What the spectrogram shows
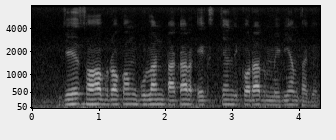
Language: Bangla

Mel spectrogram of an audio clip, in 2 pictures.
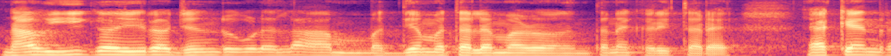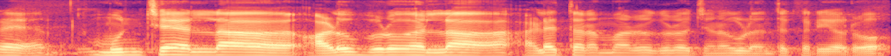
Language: Kannada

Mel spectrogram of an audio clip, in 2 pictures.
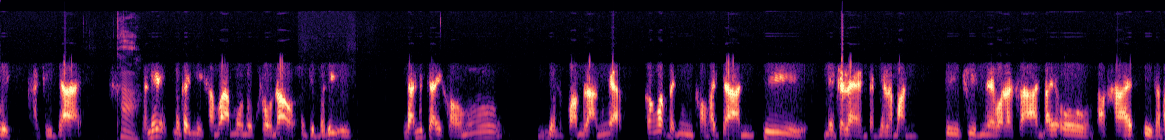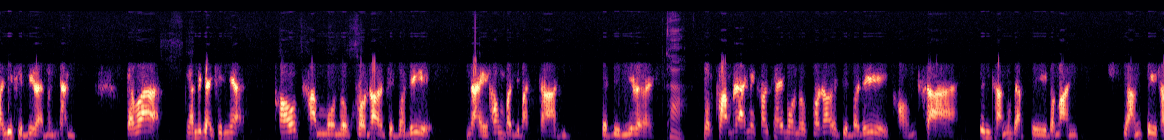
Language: Thai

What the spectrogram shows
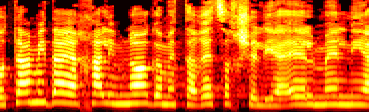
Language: Hebrew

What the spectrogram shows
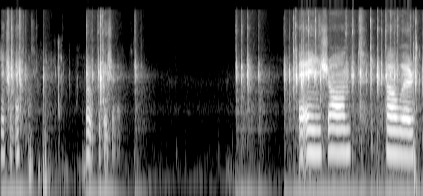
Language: Swedish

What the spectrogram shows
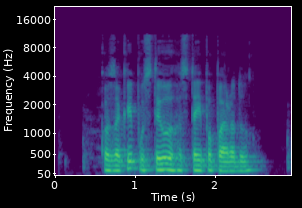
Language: Ukrainian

